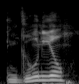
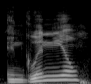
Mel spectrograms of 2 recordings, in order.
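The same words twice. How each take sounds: First: "inguinal" tried as in-GOO-nee-ul; unsure pronunciation. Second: "inguinal" tried as in-GWIN-yul; unsure stab at "inguinal" as in-GWIN-yul; second pronunciation attempt. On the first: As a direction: sound out "inguinal" with an oo in the middle. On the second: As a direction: sound out "inguinal" with a gwin in the middle. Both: Real, not acted. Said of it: "I don't know how to say it".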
